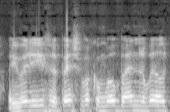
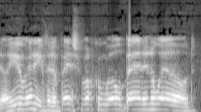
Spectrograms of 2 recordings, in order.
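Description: First: Quick rock-show announcer; male announcer. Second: Insistent announcer. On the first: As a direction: introduce the band in a fast announcer's read. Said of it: "Male announcer". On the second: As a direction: repeat it to work up the crowd. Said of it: "I said". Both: A narrator's reading.

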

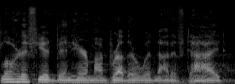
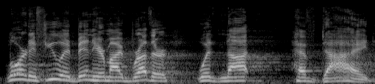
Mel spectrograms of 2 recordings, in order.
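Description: First: Much softer, lower, broken plea; grieving, understated. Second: Louder, higher-pitched cry of complaint; pleading reproach. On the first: Mary at Jesus' feet, softly grieving plea. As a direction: let it sink to a hushed, tearful murmur. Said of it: "she's just bawling her eyes out". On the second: Martha to Jesus, louder reproachful plea. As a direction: call out the complaint, why weren't you here. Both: Retold or imitated.

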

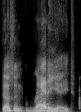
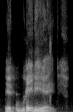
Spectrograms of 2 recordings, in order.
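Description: First: Radiate said slowly, RAY-dee-ate; slow, deliberate radiate with RAY; careful radiate. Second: Radiates said slowly with a short A, RAD-ee-ates; drawn-out radiates with RAD; mock radiates. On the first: Shown as a demonstration. Host explaining the word to his wife, slowly. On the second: Host mimicking his wife's word, slowly. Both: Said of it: "I try to explain to her".

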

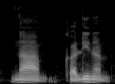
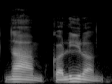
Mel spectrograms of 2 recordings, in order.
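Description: No difference in how they are said.

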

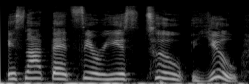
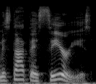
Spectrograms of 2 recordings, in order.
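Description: First: Slow, deliberate, with "to you" leaned on hard; pointed correction; stress on to you. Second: Said in the usual way. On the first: Real, not acted. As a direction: spell out "it's not that serious to you" slowly.

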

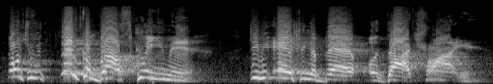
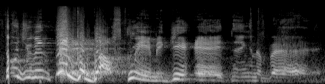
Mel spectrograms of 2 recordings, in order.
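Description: First: Loud, high, forceful hold-up shout. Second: Imitated fellow suspect. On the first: Acted. Lineup suspect borrowing another man's reading, loud tough-guy robber impression. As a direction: bellow it like a rapper playing a robber. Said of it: "You ain't [name]". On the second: Suspect showing another man how he sounded, shouted then easing robber imitation. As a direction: copy another man's hold-up line, punched then easing off. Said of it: "not so much you. You were, uh".

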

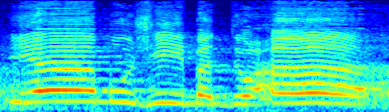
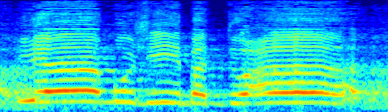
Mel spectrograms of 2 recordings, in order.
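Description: Both takes have the same delivery.

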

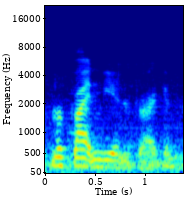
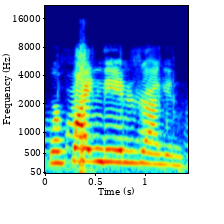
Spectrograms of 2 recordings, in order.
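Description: First: Softer and quick, almost tossed off; quiet quick take. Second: Louder, punching fighting; loud hyped take. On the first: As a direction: say it low and fast like a secret. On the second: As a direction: announce it big to the viewers. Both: Shown as a demonstration. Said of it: "I sound like a what?".

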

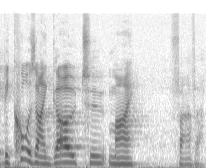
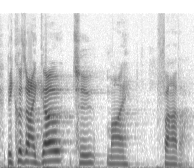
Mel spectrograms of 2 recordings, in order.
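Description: First: Slow, measured first reading of "Because I go to my Father", fading away on "Father". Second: "Because I go to my Father" again, louder, hitting "go"; emphatic repeat. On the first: Preacher reads the verse slowly to the congregation. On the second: Preacher repeats the verse for emphasis, louder. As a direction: press hard on "go" in "Because I go to my Father". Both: Shown as a demonstration.

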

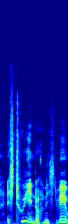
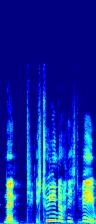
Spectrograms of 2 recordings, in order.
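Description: First: Said in the usual way. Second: Louder, higher, mocking "Ihnen doch nicht weh"; sarcastic reassurance. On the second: Reading the sarcastic answer to the scared woman, mockingly. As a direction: sneer the comfort at her. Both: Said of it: "das ist so sarkastisch".

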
